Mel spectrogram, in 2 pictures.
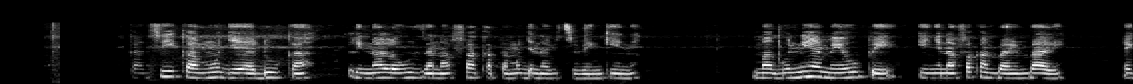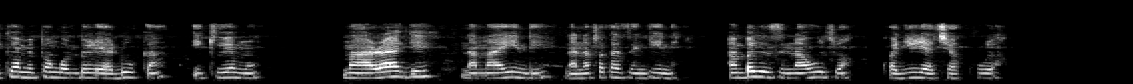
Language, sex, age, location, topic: Swahili, female, 25-35, Dar es Salaam, agriculture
